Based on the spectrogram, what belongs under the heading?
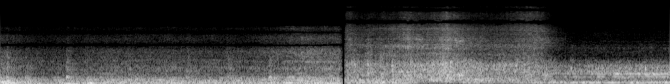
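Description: Train hauled by a D19E diesel-electric locomotive rolling directly over the track at close range: a heavy, continuous rumble and rattle of wheels and running gear on the rails. The sound changes character abruptly twice.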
